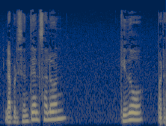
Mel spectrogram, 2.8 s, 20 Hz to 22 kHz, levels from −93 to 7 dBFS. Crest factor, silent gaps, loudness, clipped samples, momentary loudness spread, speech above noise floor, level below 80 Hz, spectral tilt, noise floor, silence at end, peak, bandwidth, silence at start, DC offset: 22 dB; none; -31 LUFS; under 0.1%; 8 LU; 32 dB; -76 dBFS; -4.5 dB/octave; -62 dBFS; 0 s; -10 dBFS; 16 kHz; 0.1 s; under 0.1%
